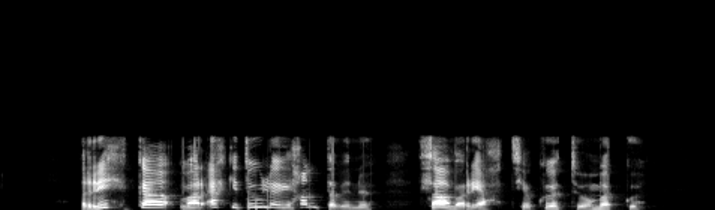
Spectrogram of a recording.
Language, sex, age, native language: Icelandic, female, 30-39, Icelandic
